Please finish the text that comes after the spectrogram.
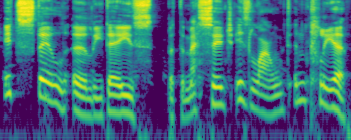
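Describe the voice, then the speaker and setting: A man reads a scripted news feature as a reporter's voice-over. His pitch sits in the middle of the male range, and the delivery is that of prepared narration. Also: sing-song, slow.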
